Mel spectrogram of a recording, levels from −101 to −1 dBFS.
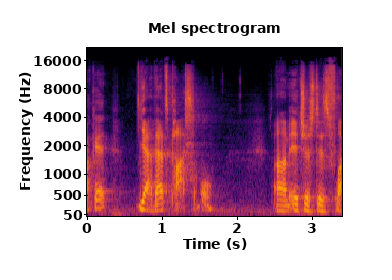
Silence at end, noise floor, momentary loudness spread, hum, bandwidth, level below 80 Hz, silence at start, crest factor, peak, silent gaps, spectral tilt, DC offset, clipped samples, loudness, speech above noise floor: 0 s; -53 dBFS; 14 LU; none; 17 kHz; -60 dBFS; 0 s; 20 dB; -6 dBFS; none; -3.5 dB/octave; under 0.1%; under 0.1%; -25 LUFS; 28 dB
